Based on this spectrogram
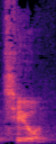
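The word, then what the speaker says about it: Xeon: 제온 XON XON 제온이라고 읽어요.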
